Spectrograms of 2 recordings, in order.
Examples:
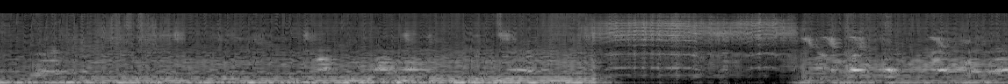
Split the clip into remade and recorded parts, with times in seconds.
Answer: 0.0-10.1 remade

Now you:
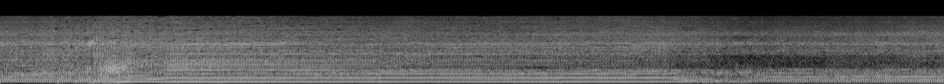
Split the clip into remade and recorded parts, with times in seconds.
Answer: 0.0-0.5 remade; 0.5-3.8 recorded; 3.8-4.3 remade; 4.3-5.6 recorded; 5.6-9.4 remade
